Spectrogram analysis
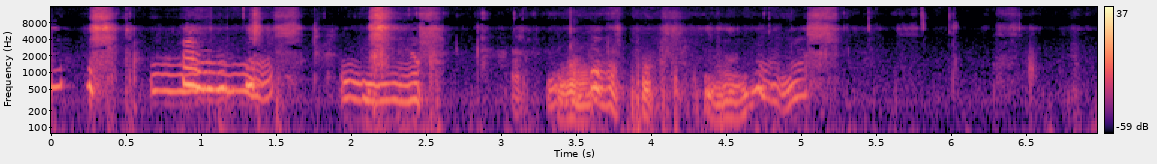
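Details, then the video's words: Chihuahuas wrestling and making funny noises: clear whimpering whines with steady tonal notes, then wavering, warbling grumbles in several bursts, followed by quieter scuffling toward the end. "Chihuahuas Wrestling & Making Funny Noises"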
